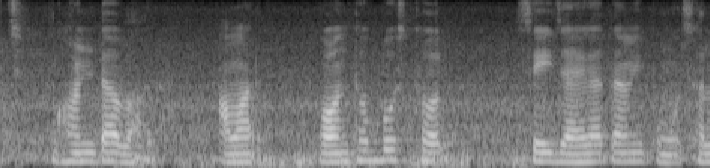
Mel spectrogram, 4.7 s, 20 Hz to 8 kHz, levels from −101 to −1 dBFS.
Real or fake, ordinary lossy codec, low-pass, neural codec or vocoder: real; none; none; none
